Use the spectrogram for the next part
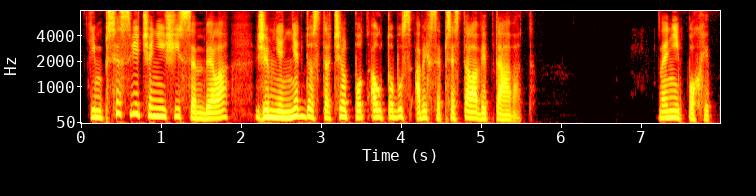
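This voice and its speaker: Woman audiobook narrator, low-ish voice, measured and tense, dry close mic. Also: no room sound. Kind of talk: scripted first-person narration.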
